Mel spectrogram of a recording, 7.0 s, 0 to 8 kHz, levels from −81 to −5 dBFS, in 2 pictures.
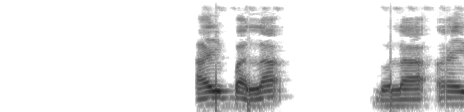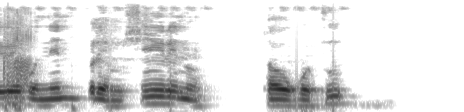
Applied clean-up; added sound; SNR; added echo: classical method log-MMSE.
